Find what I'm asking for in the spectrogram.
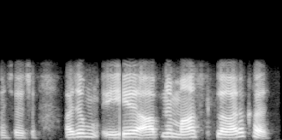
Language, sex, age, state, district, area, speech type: Urdu, male, 18-30, Delhi, Central Delhi, urban, conversation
